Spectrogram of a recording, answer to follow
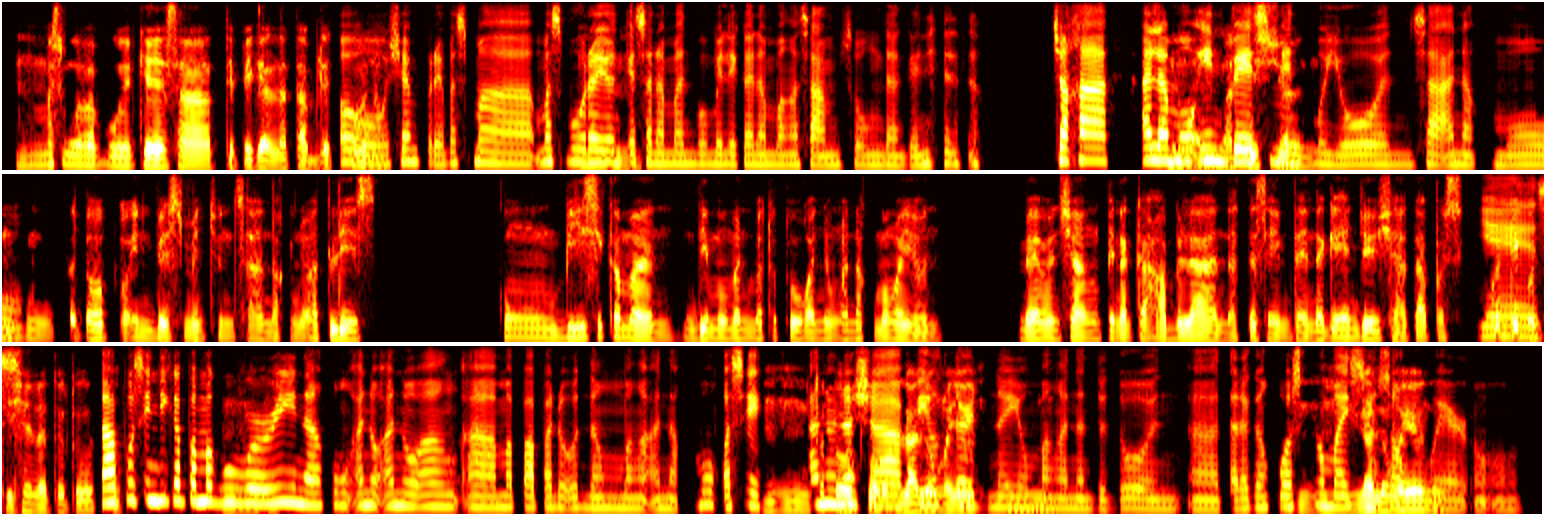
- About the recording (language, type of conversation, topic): Filipino, podcast, Ano ang papel ng pamilya sa paghubog ng isang estudyante, para sa iyo?
- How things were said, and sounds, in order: laughing while speaking: "ganyan"; in English: "at the same time"; tapping; "nandoon" said as "nandodon"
